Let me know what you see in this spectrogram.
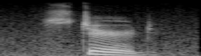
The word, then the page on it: stirred: American English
